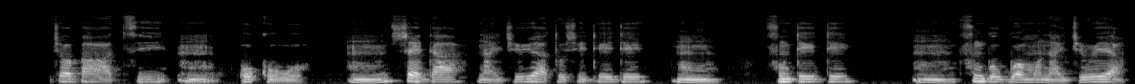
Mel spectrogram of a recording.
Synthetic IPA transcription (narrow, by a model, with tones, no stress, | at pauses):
d͡ʒɔ˦ba˦a˨ti˨˦˨ | o˧ko˨wõ˨˦ | ʃɛ˦˨da˧nã˨i˨d͡ʒi˨˦ɾi˦a˦˨to˨˦ʃe˧de˦de˦ | m̩˨ | fũ˦de˦dẽ˦˨ | fũ˦ɡ͡bo˧ɡ͡bo˧ɔ˧mɔ̃˧nã˨i˨d͡ʒi˦ɾi˦a˦˨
